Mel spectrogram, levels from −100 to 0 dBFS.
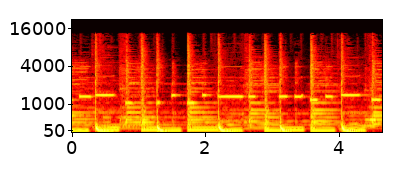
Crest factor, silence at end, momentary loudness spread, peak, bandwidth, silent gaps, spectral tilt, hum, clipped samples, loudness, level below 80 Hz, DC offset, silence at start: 16 dB; 0 s; 4 LU; -4 dBFS; 14 kHz; none; -5.5 dB/octave; none; under 0.1%; -21 LUFS; -26 dBFS; under 0.1%; 0 s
